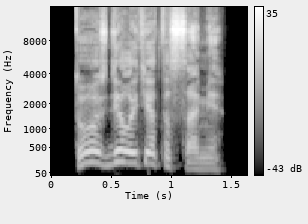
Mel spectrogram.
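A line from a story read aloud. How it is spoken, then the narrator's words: Snorting. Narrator (Russian): хмыкнул я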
